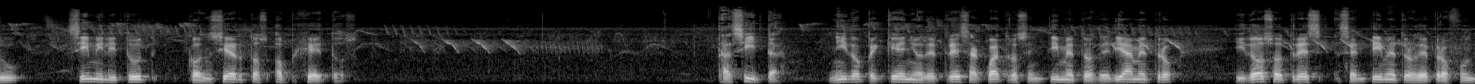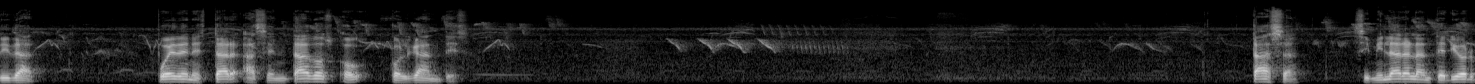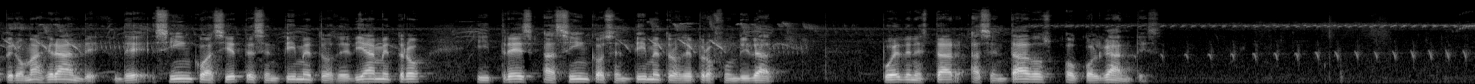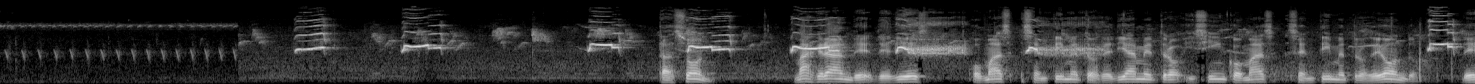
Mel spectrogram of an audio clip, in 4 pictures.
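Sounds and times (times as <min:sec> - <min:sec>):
bird chirps and trill: 0:00.0 - 0:23.4, 0:25.7 - 0:59.0
bird whistled calls: 0:41.1 - 0:55.4, 0:57.7 - 0:59.0
bird hooting notes: 0:41.1 - 0:59.0.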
